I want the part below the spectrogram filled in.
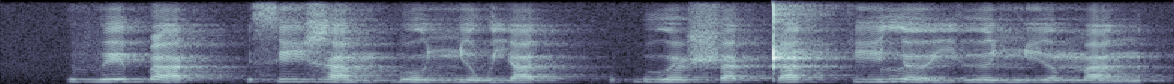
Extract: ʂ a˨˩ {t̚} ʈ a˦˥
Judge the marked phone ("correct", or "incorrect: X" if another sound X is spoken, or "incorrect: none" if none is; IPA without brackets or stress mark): incorrect: k̚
